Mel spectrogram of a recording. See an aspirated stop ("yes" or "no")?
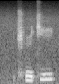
yes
